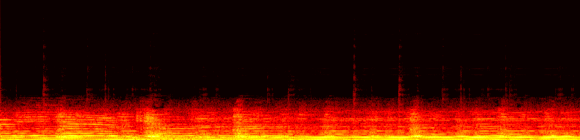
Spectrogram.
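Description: Ukulele strummed in a steady rhythm, with long held notes from a second, sustaining instrument sounding along with it.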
